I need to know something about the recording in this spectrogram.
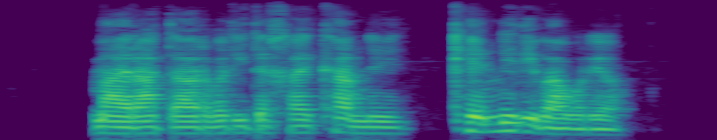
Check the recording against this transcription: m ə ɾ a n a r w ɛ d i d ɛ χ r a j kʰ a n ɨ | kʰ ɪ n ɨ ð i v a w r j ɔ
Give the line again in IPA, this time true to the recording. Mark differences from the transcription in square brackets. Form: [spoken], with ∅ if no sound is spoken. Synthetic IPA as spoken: m [a] ɾ a [d] a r w ɛ d i d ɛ χ r a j kʰ a n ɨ | kʰ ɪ n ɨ ð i v a w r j ɔ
